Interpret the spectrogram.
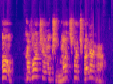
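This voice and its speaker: A man's voice: very high-pitched, sing-song, a little fast, a bit bright, highs cut off, voice pushed up, heavily acted. A man voicing a cheerful, polite android girl who talks in a formal, chirpy, apologetic way. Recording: distant mic, faint music.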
